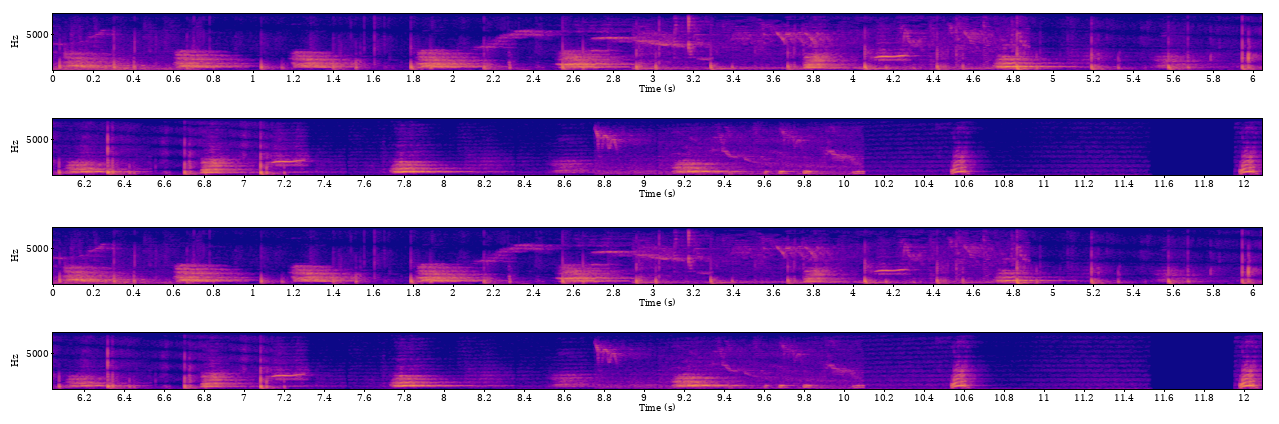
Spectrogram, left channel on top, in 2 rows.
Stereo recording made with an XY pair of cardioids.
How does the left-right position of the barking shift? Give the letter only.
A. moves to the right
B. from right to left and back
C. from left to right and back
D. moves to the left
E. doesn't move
B.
